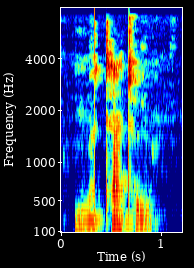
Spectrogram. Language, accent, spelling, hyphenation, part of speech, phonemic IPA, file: English, Southern England, matatu, ma‧ta‧tu, noun, /məˈtætuː/, LL-Q1860 (eng)-matatu.wav
- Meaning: A minivan used as a shared taxi, especially one operating without a licence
